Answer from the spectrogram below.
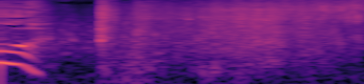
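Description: A brief falling, creaking tone as an old footbridge breaks gives way to a sharp splash as a person falls into a river, followed by steady sloshing and churning water noise, moderately loud, with no talking.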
